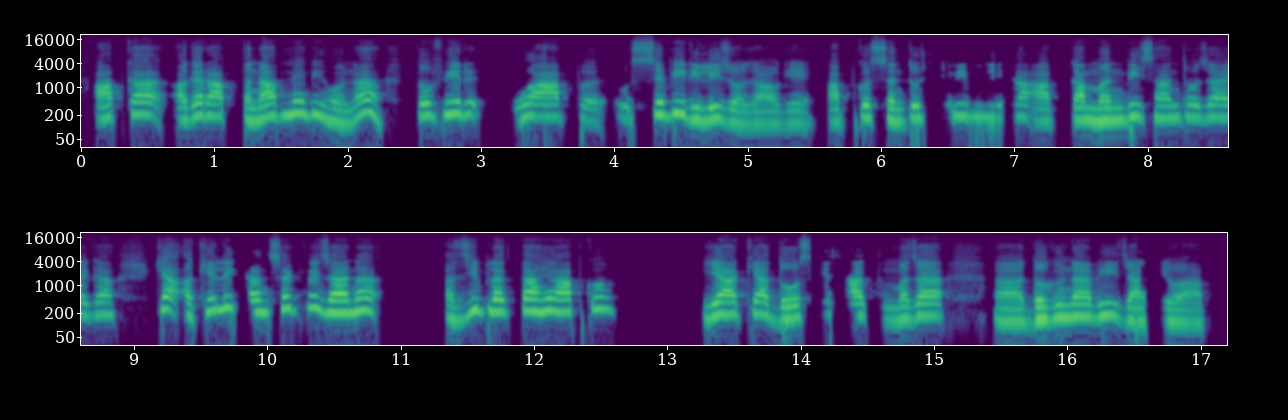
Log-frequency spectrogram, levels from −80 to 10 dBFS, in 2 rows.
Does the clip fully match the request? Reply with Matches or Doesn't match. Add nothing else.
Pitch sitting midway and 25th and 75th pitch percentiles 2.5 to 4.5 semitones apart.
Doesn't match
